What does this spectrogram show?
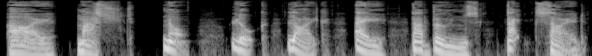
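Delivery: very slow, halting low grunt; Goyle. A narrator's reading. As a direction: grunt each word with pained effort. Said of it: "lowered his voice to Goyle's low grunt".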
